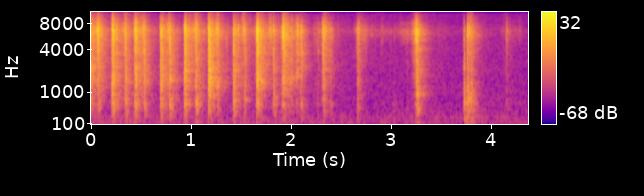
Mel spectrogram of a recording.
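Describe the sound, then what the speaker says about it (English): Quick, crisp riffling clicks of sticking tarot cards being shuffled repeat in a rapid run, then slow to a few separate snaps near the end. "One more shuffle. Sorry, these cards are sticking."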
